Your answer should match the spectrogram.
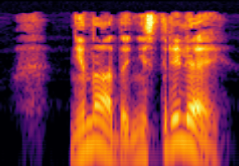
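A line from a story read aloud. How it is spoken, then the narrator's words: Shouted. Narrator (Russian): крикнул я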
